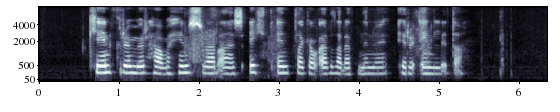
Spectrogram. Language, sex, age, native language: Icelandic, female, 20-29, Icelandic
